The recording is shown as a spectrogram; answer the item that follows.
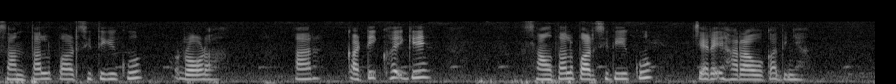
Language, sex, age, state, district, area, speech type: Santali, female, 18-30, West Bengal, Birbhum, rural, spontaneous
